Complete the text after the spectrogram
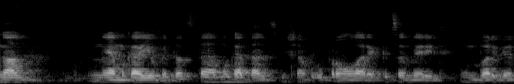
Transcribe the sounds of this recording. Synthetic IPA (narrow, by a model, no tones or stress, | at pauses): nuam | nujamɨŋkat̪jewpet̪ot̪sʲd̪aammːɨŋkat̪alt̪si̥ʃiamfəkut̪̚pɾomovaɾekɨt̪samːeɾit̪ɨnbərɡəɾ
